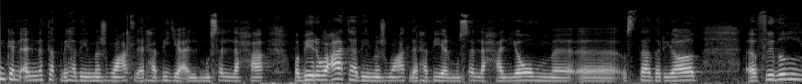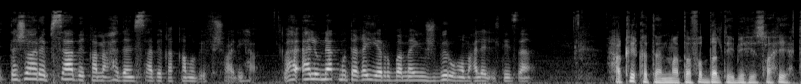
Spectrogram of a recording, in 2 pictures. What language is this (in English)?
Arabic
